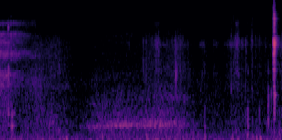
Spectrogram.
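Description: A man exhales a long breath of vapour.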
